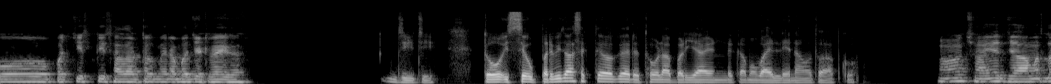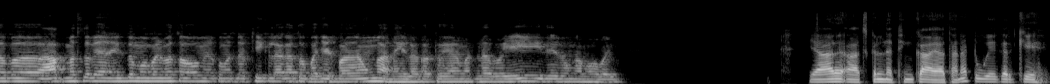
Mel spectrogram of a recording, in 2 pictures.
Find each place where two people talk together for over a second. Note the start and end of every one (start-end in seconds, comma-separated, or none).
none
